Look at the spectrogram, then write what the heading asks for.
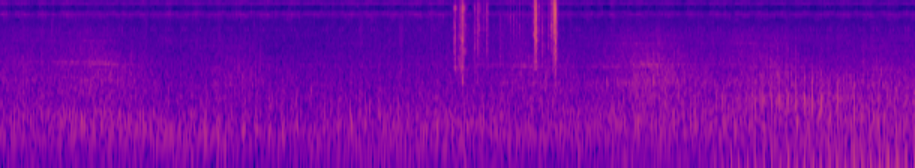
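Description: A helicopter in the video game Fortnite, played on a Mac, thrums as a steady rotor drone amid broad ambient rumble, with a couple of brief metallic clicks and the rotor chop growing louder near the end.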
